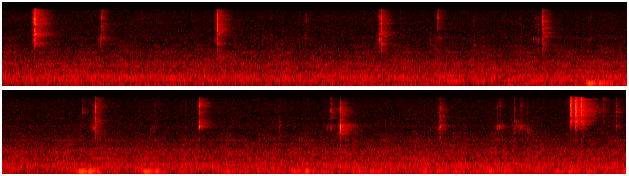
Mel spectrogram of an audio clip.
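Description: A thin metal blade scores diagonal lines into the surface of a solid white rectangular soap bar held in a hand with pink nails. About eleven short, crisp, bright scratching clicks stand apart over a quiet, low background hum. Each cut dies away almost at once.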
